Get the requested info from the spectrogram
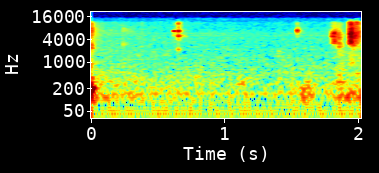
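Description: Near silence with two or three faint clicks as a presentation slide is advanced on a computer.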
